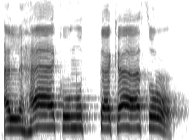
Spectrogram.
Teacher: Вот здесь правило ра. Буква ра в данном случае огласовка аннулируется, переходит в сукун, и она произносится твердо, так как впереди стоящий звук с огласовкой дамма.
